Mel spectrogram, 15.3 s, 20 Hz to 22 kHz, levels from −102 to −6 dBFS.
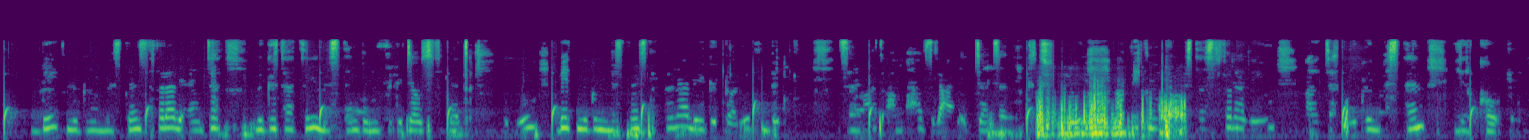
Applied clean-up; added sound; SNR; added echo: neural mask model RNNoise.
